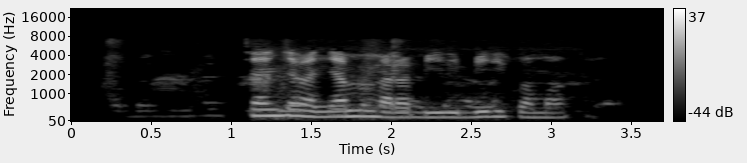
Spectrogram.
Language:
Swahili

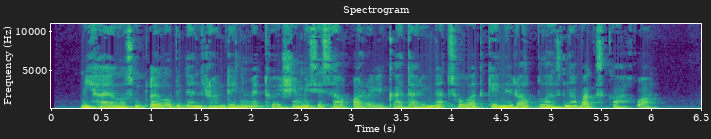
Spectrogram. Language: Georgian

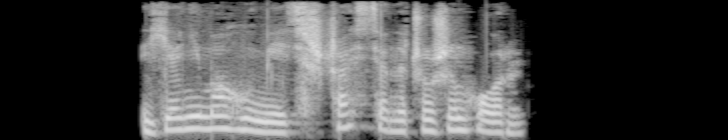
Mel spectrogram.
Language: Belarusian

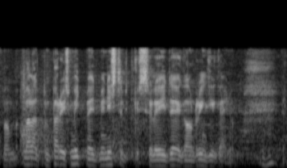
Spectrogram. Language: Estonian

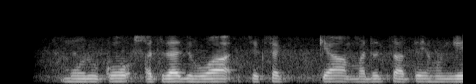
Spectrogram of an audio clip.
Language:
Hindi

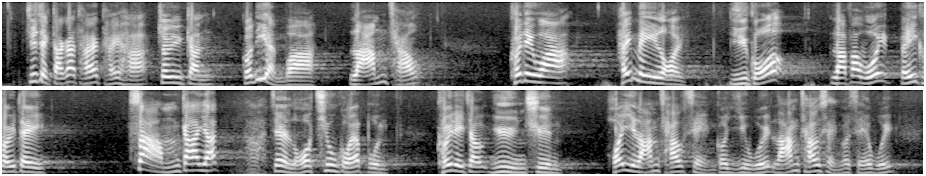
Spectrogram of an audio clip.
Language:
Cantonese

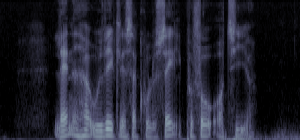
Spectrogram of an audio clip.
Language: Danish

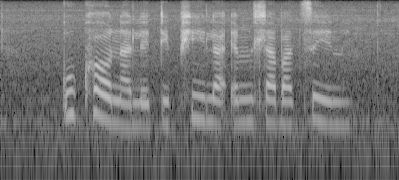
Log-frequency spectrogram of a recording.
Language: Swati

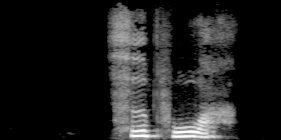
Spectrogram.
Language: Chinese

